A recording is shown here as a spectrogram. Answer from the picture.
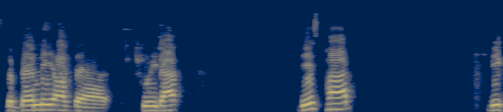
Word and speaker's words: geoduck: in the first time, so I pronounced in the wrong one because it said Geoduck. I call is Geoduck, but after I learned from my master, so he taught me that the right pronunciation is called Geoduck.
